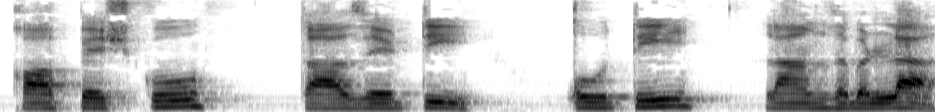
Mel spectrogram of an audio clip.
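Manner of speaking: measured, syllable-by-syllable recitation; spelling-drill recitation. Shown as a demonstration. Teacher spells out Arabic letters for learners, measured recitation. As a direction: recite letter by letter, holding the final sounds.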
